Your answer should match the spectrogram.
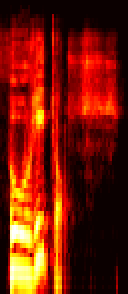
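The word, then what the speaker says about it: zuritos: We maybe mispronounced it. Maybe we said zorra, zorrita, something. I don't know. No, zurritos.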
